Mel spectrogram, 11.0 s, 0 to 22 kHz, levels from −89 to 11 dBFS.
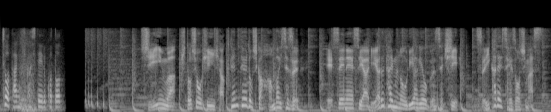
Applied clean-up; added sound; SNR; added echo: none; none; none; none.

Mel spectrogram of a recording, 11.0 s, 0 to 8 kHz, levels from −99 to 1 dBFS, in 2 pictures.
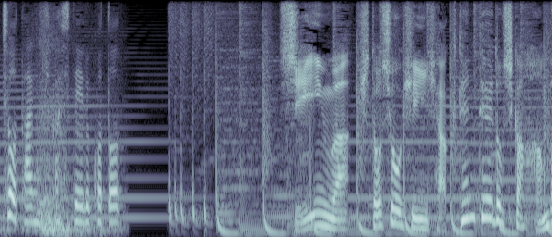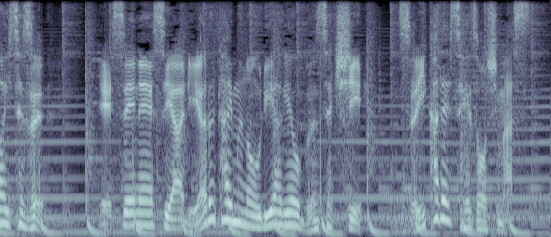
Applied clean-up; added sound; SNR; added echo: none; Wind instrument, woodwind instrument; 17 dB; none.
